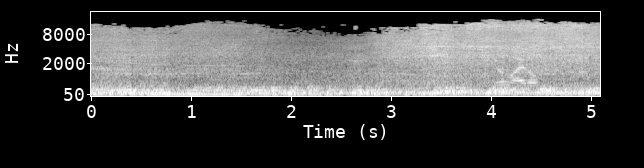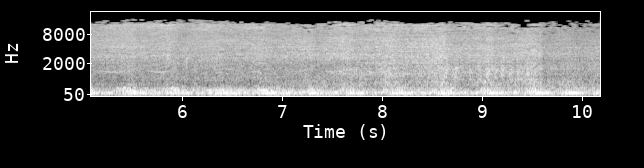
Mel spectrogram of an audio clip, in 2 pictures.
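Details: Mustang V8 with newly installed cams; lumpy, uneven idle with a deep rumble that never settles; first blamed on a misfire, but owners found it was a massive vacuum leak.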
